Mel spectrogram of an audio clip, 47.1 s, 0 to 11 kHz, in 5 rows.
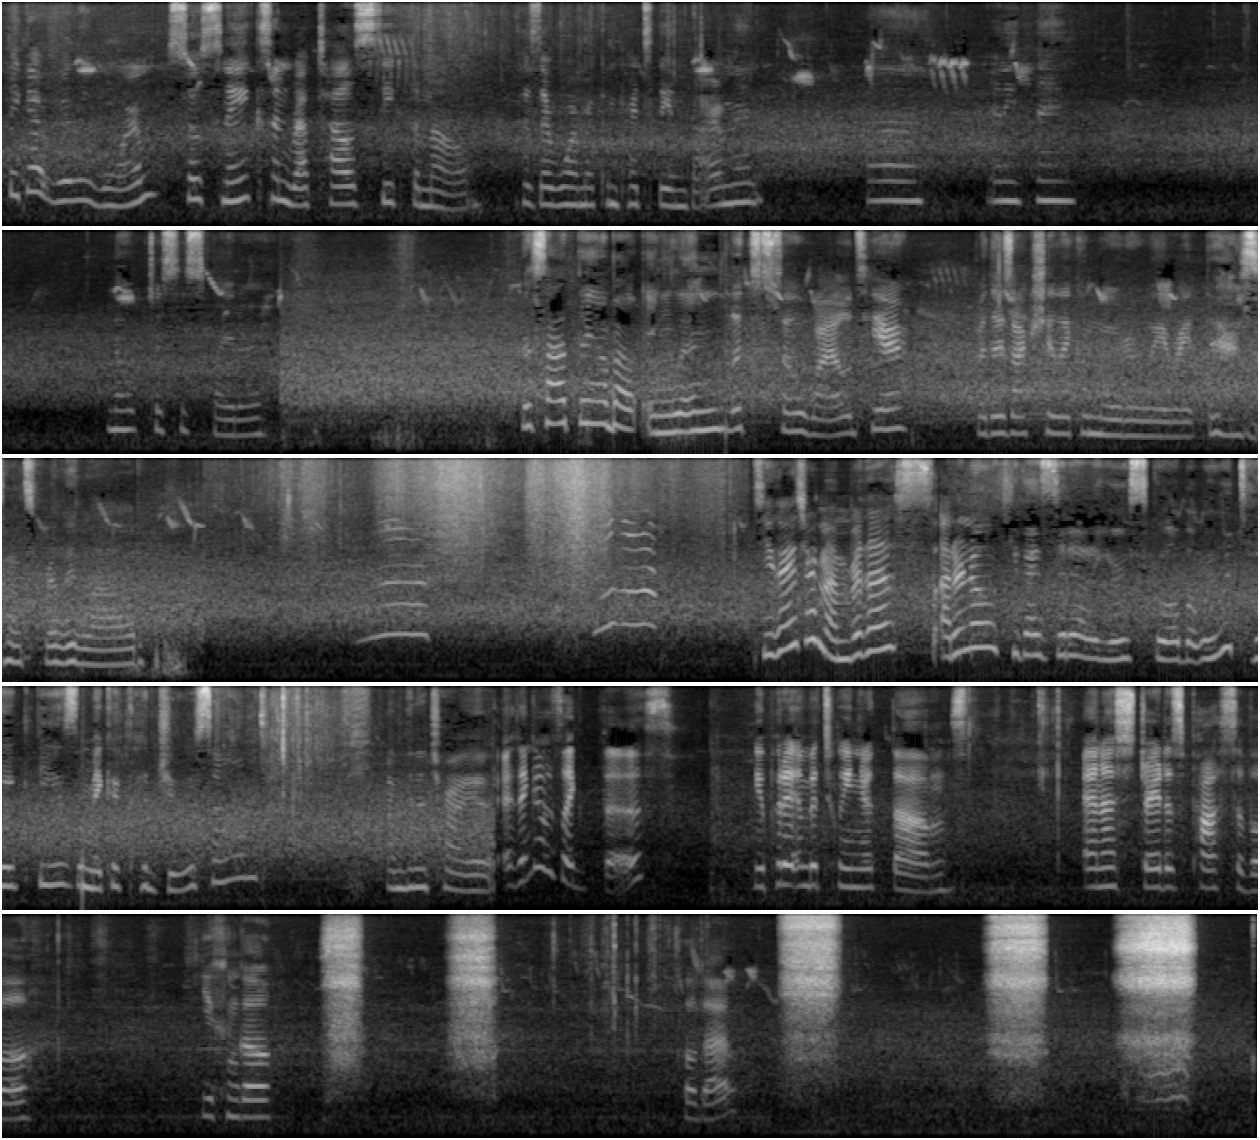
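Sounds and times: grass swishing against legs: 20.4 - 24.7
breathy rush of air through hands: 40.1 - 41.5, 45.1 - 46.7.

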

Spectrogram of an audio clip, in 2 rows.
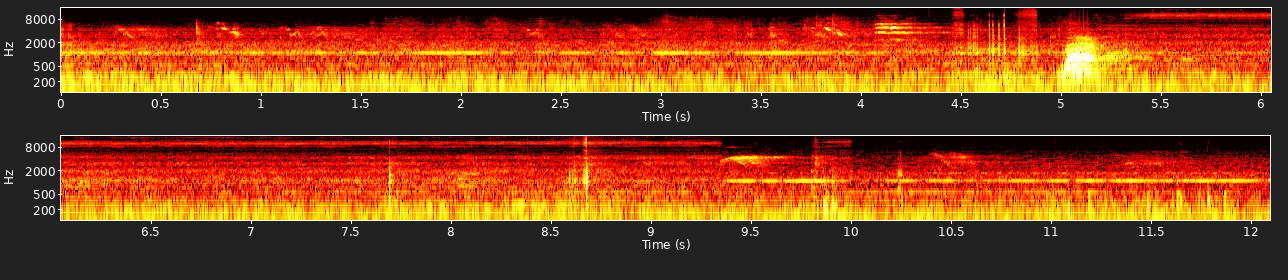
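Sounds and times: dog barking: 5.0 - 5.5.

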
